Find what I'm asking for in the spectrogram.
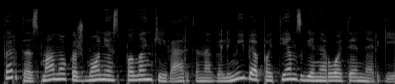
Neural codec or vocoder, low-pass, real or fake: vocoder, 44.1 kHz, 128 mel bands every 256 samples, BigVGAN v2; 14.4 kHz; fake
